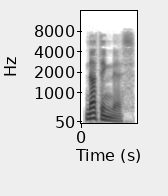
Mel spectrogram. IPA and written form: nˈʌθɪŋnəs (nothingness)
